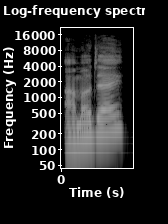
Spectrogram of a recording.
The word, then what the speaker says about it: Amodei: And to further that point, the CEO of Anthropic, who makes Claude, Dario Amodei, I think is how it's pronounced.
